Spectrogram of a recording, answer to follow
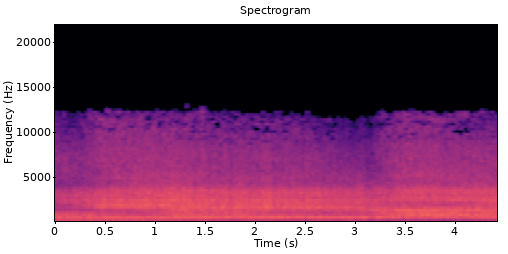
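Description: Many voices chanting together in long, steady held notes.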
